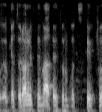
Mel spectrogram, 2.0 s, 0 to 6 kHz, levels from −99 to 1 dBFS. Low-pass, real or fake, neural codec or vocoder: 5.4 kHz; fake; codec, 44.1 kHz, 7.8 kbps, DAC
